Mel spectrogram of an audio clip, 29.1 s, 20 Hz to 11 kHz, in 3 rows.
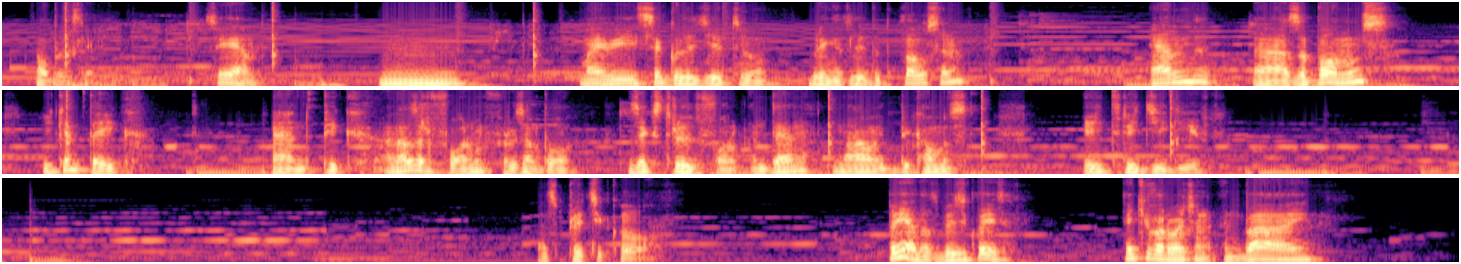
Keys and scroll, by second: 0.3 space, 1.7-5.6 typing, 6.3 alt+d, 14.5 Escape, 15.1 Escape, 16.1 space, 17.3 space, 17.8 f, 18.1 d, 18.7 d.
